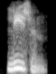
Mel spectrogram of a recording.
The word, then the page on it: lesion: Indian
